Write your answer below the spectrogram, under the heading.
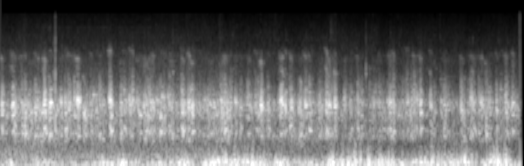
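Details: Frogs massed in a mountain pond in the Ramapo Mountains on the first warm day of spring in mid-March, after a week of rain, producing dense overlapping croaks with low rumble beneath, cutting off abruptly at the end.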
